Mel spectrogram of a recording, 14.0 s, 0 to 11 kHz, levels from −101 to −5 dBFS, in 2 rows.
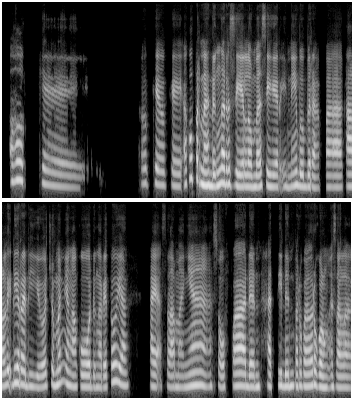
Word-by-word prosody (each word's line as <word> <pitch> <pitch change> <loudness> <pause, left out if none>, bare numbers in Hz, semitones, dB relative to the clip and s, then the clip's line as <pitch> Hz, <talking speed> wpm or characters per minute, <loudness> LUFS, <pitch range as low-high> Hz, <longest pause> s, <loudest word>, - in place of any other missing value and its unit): Oke. 285 -4 -2 1.9
Oke 250 +1 -7 0.2
oke. 225 0 -9 0.2
Aku 335 +6 -1
pernah 240 -10 +5
dengar 220 +5 +5
sih 210 -3 +1
Lomba 195 0 +3
Sihir 200 -2 -1
ini 200 +3 -3
beberapa 195 -1 -1
kali 210 +4 +2
di 260 +2 +2
radio, 200 -5 0
cuman 235 +3 -1
yang 235 -5 -1
aku 195 -1 0
dengar 185 0 -5
itu 195 +9 -2
yang 230 -6 +1 0.4
kayak, 205 -2 0
"Selamanya," 200 +2 -1
"Sofa" 210 +1 +2
dan 195 0 +1 0.2
"Hati 205 +1 -2
dan 205 0 +1
Paru-Paru" 210 +1 +1
kalau 200 -3 +3
nggak 195 +2 -7
salah. 185 -1 -1
205 Hz, 130 wpm, -26 LUFS, 195-225 Hz, 1.9 s, pernah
